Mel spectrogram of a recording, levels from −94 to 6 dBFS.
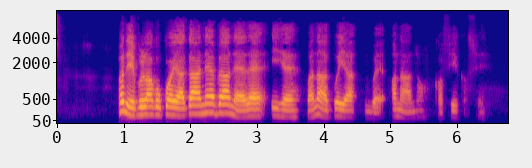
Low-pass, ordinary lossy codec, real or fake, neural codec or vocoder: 7.2 kHz; MP3, 32 kbps; fake; codec, 24 kHz, 0.5 kbps, DualCodec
